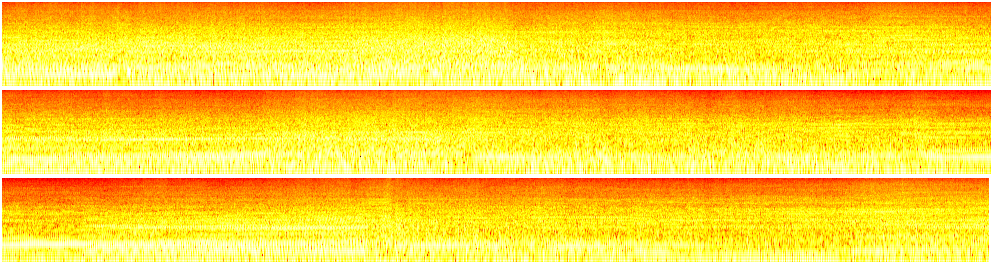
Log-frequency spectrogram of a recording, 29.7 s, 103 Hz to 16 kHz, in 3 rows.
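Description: Ducati Monster 821's Testastretta L-twin engine under hard riding. The revs climb and then drop sharply again and again as it is run up through the gears, easing off and pulling again.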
